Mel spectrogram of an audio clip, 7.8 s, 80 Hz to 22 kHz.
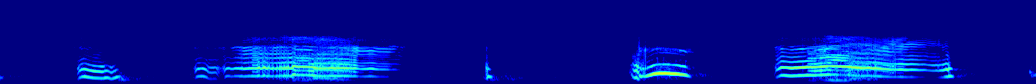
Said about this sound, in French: Les premiers enregistreurs numériques faisaient leur apparition. Mais c'était loin d'être synonyme de meilleure qualité. Ça a été tout de même l'occasion d'enregistrer les premiers sons de mes enfants dès 1997.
